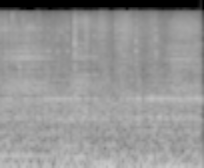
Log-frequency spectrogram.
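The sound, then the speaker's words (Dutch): Steady engine and road rumble from inside a moving car in beautiful, warm weather, a deep continuous drone with a faint hiss above it, no voices, holding even for the whole couple of seconds. “Eh, en het is warm in de auto.”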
